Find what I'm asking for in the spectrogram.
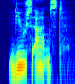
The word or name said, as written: livsangst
